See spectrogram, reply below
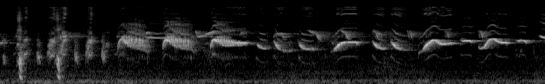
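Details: Chinese hwamei song from a kept cage bird: loud, rich whistled phrases sliding up and down, a run of varied slurred notes repeated quickly with few pauses, after two short sharp opening clicks.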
